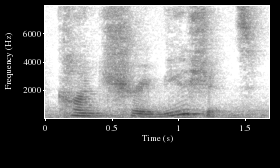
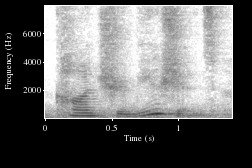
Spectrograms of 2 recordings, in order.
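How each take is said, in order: The two takes are said the same way.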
